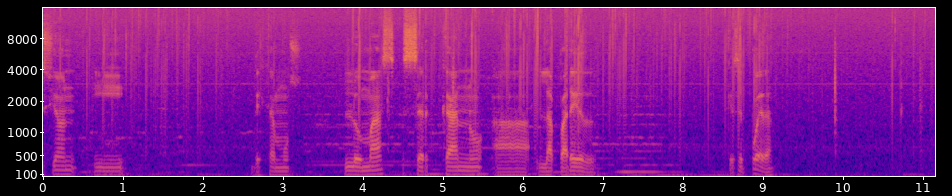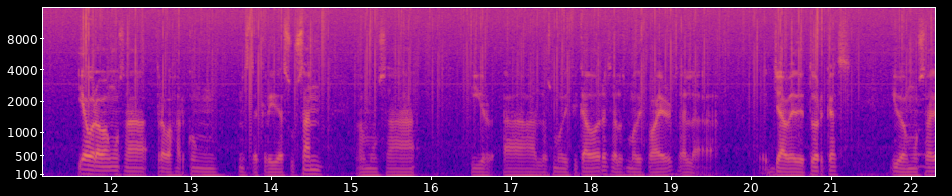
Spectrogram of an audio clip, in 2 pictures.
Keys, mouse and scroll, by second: 0.2-3.5 drag, 3.5-4.4 scroll up 1, 4.4 shift+scroll up 1, 5.4-6.6 shift+middle drag, 6.9 middle click, 7.1 click, 8.9-9.8 scroll down 2, 10.2-11.4 shift+middle drag, 11.4 shift+click, 16.0 click, 21.2 click.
